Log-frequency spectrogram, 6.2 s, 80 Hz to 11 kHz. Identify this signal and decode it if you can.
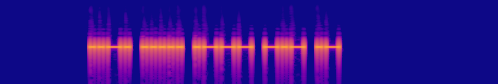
Morse code, heard as a keyed tone, about 22 wpm, 700 Hz. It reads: F5JKA
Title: DXCC-100 Call Signs - 5 Characters - 22wpm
